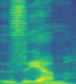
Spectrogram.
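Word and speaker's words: Diệm: republic of south vietnam his name is diem i hear it often also pronounced as siam so we will pronounce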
